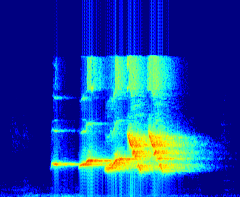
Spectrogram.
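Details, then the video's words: Double-collared seedeater song, a phrase meant for kept birds to sing along with: a steady high whistle, then a rapid warbled jumble of bright notes sweeping up and down, lasting about a second and a half, in clean silence. "COLOCA ESSE CANTO PARA SEU PAPACAPIM CANTAR JUNTO"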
